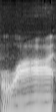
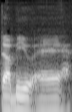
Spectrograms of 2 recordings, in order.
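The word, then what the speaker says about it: 和: But there's another thing where they talk about, I think it's like wa. It's pronounced, or it's not pronounced. It's spelled W-A. I just think of it as wa in my head.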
